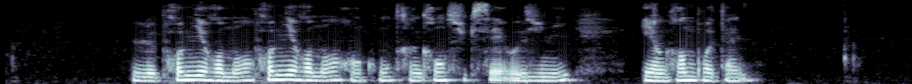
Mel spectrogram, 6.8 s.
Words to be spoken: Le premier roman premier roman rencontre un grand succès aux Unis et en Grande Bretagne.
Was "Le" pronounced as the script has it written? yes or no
yes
